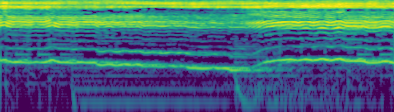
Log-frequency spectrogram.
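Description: A high voice singing one long drawn-out note, wavering, slowly sinking and then gliding back up about three seconds in.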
